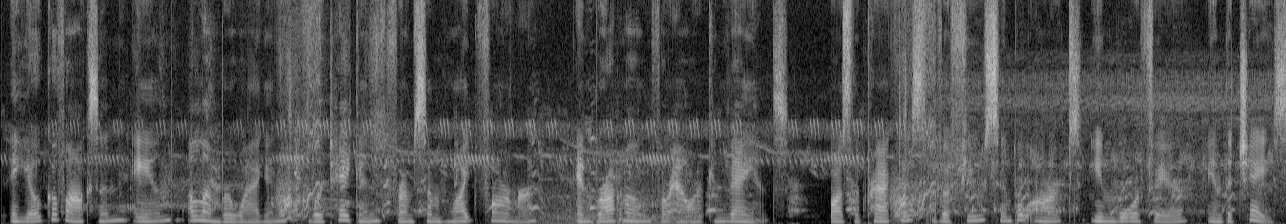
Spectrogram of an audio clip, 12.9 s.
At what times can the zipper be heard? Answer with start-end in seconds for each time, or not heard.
2.5-3.9, 8.6-9.4.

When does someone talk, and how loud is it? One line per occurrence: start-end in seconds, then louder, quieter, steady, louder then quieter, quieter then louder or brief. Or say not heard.
0.1-12.8 steady.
